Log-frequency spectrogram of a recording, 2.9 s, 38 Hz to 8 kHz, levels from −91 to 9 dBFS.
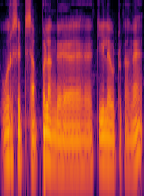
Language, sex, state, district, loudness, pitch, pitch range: Tamil, male, Tamil Nadu, Nilgiris, -19 LUFS, 95 Hz, 85-105 Hz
